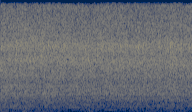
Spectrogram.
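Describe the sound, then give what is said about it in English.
Ground beef (hamburger) sizzles steadily in a sprayed pan while a spatula or spoon chops and scrapes at it, breaking it into tiny bits, making soft, irregular dull taps under the constant hiss. No one speaks. “Get your spatula or your spoon or whatever you're using and just start chopping at that meat a little. As you stir it around, just start chopping it into smaller bits.”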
